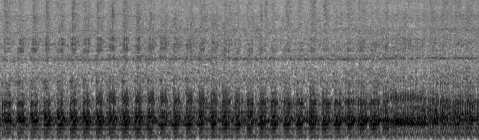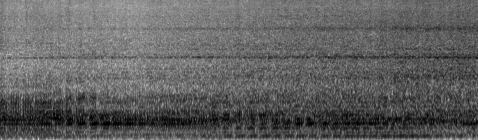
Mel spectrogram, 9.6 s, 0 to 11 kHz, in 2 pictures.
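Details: Mazda FC RX-7 13B rotary at first start after weeks of work; loud, choppy idle with a quick, even braap pulse of about four per second, steady throughout; normal idle.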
